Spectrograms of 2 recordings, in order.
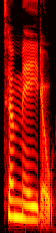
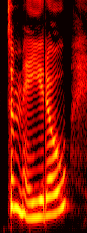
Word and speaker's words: tomato: Um detalhe interessante aqui é a pronúncia de tomato. Nos Estados Unidos, eles geralmente dizem tomato, enquanto no Reino Unido, na, Inglaterra, eles dizem tomato. A escrita é a mesma, o que muda só a pronúncia.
